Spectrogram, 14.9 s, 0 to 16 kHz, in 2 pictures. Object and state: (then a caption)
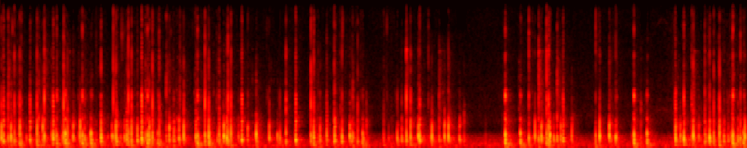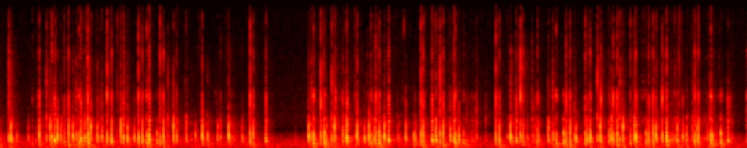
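Aluminum mechanical keyboard with plastic keycaps. Fingertips type steadily on the plastic keycaps of a white-pink full-aluminum 65% mechanical keyboard with linear switches, producing dense, crisp clacks with short, dry decay. Bursts of rapid keystrokes are broken by brief pauses near 4, 5, and 10 seconds.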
